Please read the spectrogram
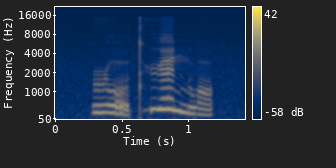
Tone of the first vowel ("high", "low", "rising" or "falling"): low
